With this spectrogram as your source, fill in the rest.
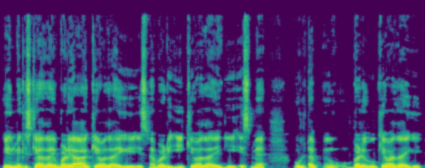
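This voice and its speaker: Man, Pakistani Urdu accent, Quran reading teacher, patient syllable drill, level monotone delivery. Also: fairly high pitch. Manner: patient drill, slow drawn-out syllables, quick explanations. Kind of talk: spelling out and blending syllables for learners.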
